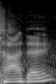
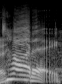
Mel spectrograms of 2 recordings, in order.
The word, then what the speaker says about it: Taddei: Taddei? So, Okay. Taddei.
